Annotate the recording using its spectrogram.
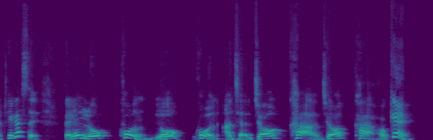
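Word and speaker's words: লক্ষ্মণ: যক্ষা, একইভাবে কিন্তু এই ম ফলা উচ্চারণ হবে না, ঠিক আছে? তাহলে লক্ষণ, লক্ষণ।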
